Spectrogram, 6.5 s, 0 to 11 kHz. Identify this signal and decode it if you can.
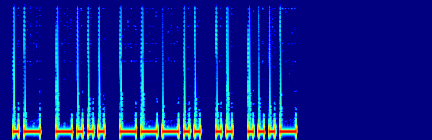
Morse code, heard as a keyed tone, about 15 wpm, 700 Hz. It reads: AB8IV
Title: USA Call Signs - 5 Characters - Repeated 3x - 15wpm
